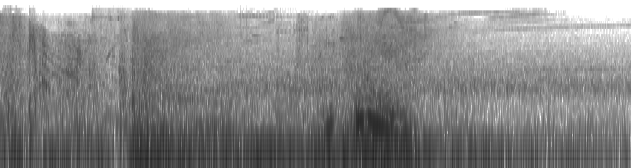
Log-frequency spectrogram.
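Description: A triumphant game fanfare plays loudly.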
